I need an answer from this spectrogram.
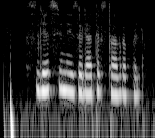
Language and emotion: Russian, neutral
